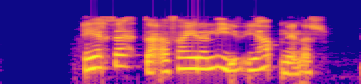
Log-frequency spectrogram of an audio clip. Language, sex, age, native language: Icelandic, female, 16, Icelandic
